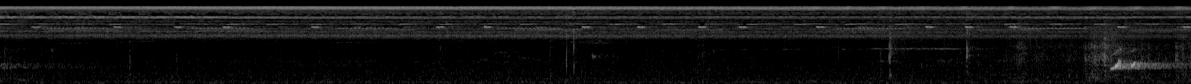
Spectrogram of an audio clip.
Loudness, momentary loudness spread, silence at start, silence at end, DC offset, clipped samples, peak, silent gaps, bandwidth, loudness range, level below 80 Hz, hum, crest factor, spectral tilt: -27 LUFS; 4 LU; 0 s; 0 s; under 0.1%; under 0.1%; -16 dBFS; none; 16.5 kHz; 4 LU; -74 dBFS; none; 14 dB; 2.5 dB/octave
